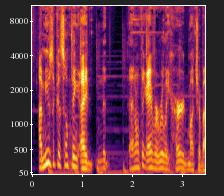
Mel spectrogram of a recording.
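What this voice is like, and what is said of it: Usual voice. Nothing is said of it.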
